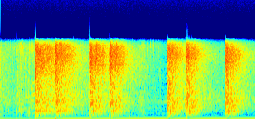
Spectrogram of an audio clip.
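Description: Semi-automatic pistol firing seven shots: three quick pairs about a third of a second apart, then a single shot. Each shot leaves an echoing tail that fades over about a second.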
